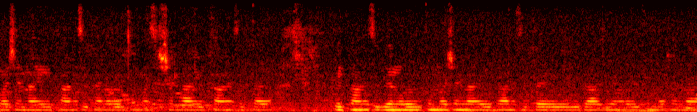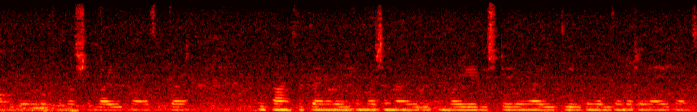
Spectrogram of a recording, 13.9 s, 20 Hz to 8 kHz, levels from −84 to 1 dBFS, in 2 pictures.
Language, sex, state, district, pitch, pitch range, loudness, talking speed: Kannada, female, Karnataka, Chamarajanagar, 205 Hz, 205-210 Hz, -35 LUFS, 80 wpm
